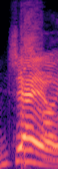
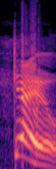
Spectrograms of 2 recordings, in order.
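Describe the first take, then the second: First: The word sounds exactly like jail. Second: The word does not sound like jail. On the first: The speaker calls it right. "I know it's jail" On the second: The speaker calls it wrong. "I always go Gaol"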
